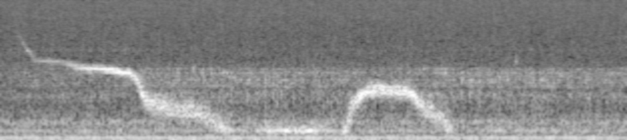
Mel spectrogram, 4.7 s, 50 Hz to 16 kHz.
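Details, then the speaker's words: 1928 RCA Victor Model 28V receiver, before final alignment, tuned across a station just below 900 with an SDR monitoring. A heterodyne whistle sweeps down, then rises and falls; the radio is oscillating at the frequency being tuned. "But the fact is, I realize now, what that sound might be telling me is the radio I'm tuning is actually oscillating at the same frequency I'm trying to tune in."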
